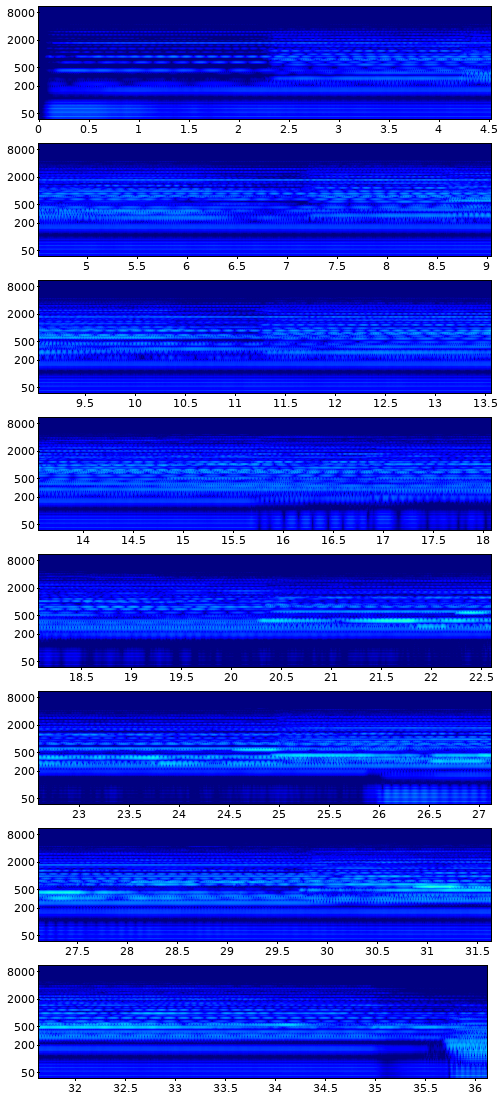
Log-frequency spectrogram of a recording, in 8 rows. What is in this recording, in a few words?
Improvisation, organ; organteq1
